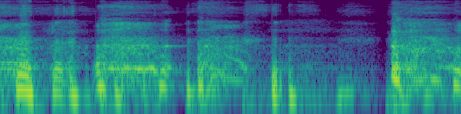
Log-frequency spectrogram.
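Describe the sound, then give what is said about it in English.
A loud fit of coughing, with several harsh coughs coming in quick succession and a short pause before a final burst. No one speaks. “The cough drops are in my car. It's awful.”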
